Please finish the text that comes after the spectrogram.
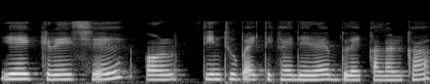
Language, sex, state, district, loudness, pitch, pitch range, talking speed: Hindi, female, Arunachal Pradesh, Longding, -15 LUFS, 230 Hz, 220-240 Hz, 210 wpm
